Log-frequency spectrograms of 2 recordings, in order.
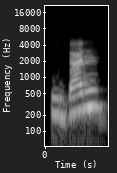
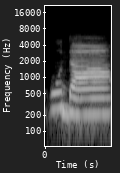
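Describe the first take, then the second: First: The word ends with a final n sound. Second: The word ends on a long a vowel. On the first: The word is read joined to what follows. "ये सारे फतहा तनवीन पर एंड हो रहे हैं" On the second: The reader stops on this word. "हम करते हैं जी वक्फ। तो हम करेंगे हुदा"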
